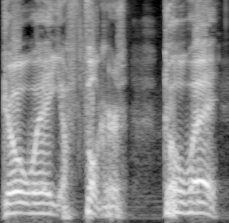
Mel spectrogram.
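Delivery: loud furious shouting. A narrator's reading. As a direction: scream it through the door. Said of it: "shouting at them".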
